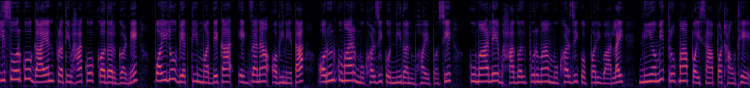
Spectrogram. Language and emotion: Nepali, neutral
